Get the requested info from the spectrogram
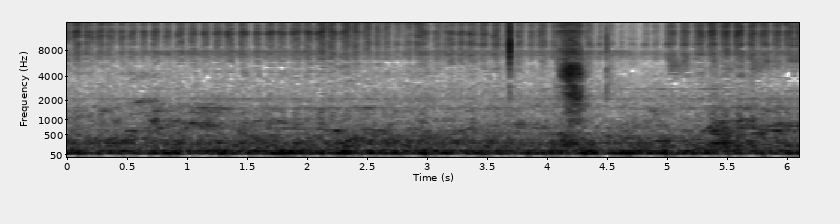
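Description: Faint scratching of a pencil tip on paper as short detailing strokes are drawn, with a single sharp click a little past halfway.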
